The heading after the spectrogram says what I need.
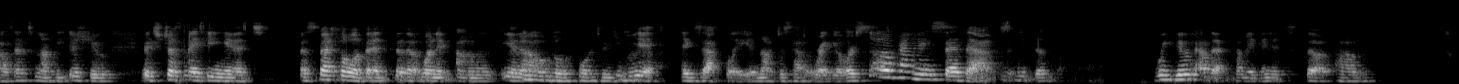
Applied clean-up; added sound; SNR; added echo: neural mask model DeepFilterNet 3.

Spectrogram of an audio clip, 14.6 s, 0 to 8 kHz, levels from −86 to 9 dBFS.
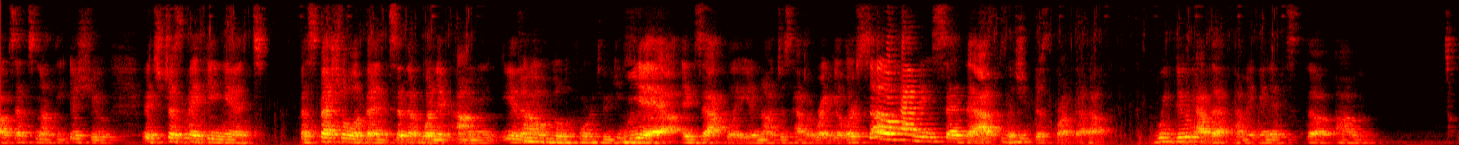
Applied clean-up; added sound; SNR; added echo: neural separator model SepFormer DNS4.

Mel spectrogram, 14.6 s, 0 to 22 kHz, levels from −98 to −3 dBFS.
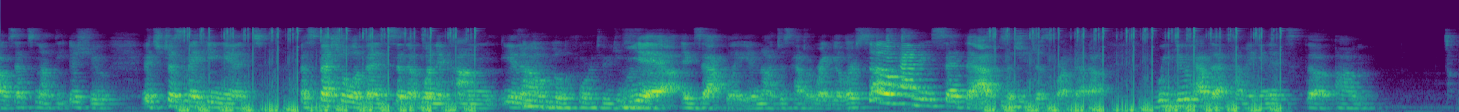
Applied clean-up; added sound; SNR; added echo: none; Mechanisms; 4 dB; reverberation time 0.6 s.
